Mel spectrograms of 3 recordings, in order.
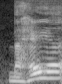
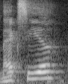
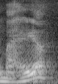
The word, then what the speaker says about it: Mexia: Parker State Park in Maha and just in case you're looking it up it's not spelled how it sounds Maha is actually me x a most folks think it's pronounced Mexia it's actually Maha the city of Waco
